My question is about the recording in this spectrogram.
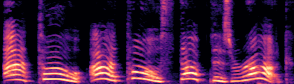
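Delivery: high, loud frantic plea; crying king. Acted. King crying out frantically under the bouncing rock. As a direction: beg frantically as the rock hits you. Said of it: "cried the king".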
